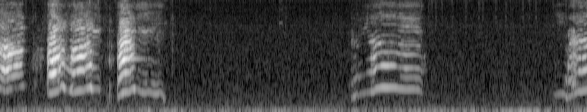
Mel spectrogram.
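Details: Shiba Inu dog protesting at being left alone as its owner goes out on an errand: three quick, wavering whimpers, a pause, then a longer rising-and-falling whine and the start of another.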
